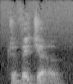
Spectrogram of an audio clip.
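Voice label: "Trevigowe", English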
